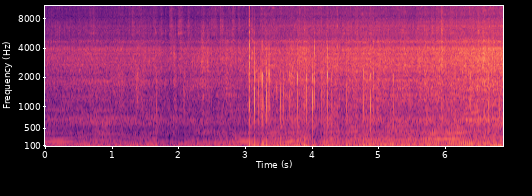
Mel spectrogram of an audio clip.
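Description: VW Beetle's air-cooled 1641cc flat-four engine running under load, heard from inside the cabin, its pitch dipping and rising as it revs and getting louder. From about three seconds in, a series of sharp knocks and rattles joins it.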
